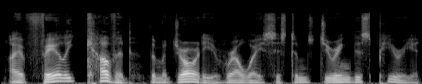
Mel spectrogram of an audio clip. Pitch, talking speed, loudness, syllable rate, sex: 100 Hz, 170 wpm, -20 LUFS, 5.7 syllables/s, male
